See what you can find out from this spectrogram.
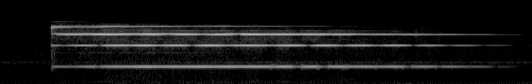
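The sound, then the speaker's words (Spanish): A meditation bell is struck once and rings alone as a clear, bright, sustained tone with a gently wavering shimmer, slowly fading away over about five seconds until silence. “A continuación, va a sonar una campanilla de meditación. Debéis seguir su sonido hasta el final, hasta que se haga el vacío.”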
